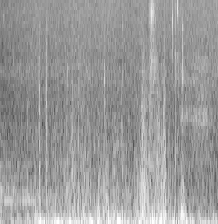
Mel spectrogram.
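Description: Low rumble of room and microphone noise with a few faint rustles, during a pause in a lecture.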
